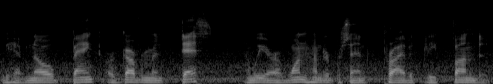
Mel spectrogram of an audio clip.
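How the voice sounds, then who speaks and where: A man reading a scripted, formal narration in a measured way. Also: low-pitched, fairly even intonation, background noise.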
